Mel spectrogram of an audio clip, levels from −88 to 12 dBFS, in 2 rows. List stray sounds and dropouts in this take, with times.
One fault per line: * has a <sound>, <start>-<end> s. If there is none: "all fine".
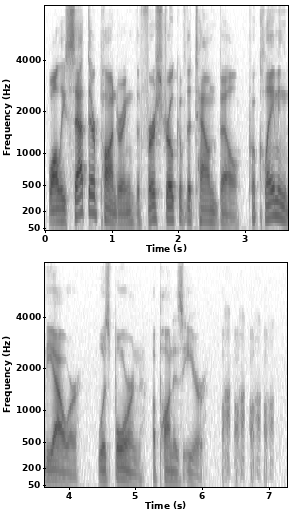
* has a laugh, 6.3-7.1 s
